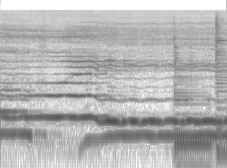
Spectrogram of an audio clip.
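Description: Closing bars of a country duet: a man's and a woman's voices humming long wordless notes in harmony, an octave apart, with an acoustic guitar chord strummed near the end.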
